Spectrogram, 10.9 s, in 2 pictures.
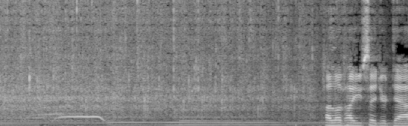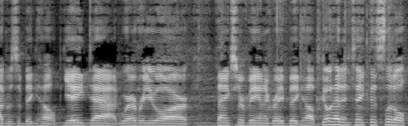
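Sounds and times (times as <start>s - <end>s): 
audience applause: 0.0s - 4.8s, 8.4s - 10.8s
speech: 4.3s - 10.8s.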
